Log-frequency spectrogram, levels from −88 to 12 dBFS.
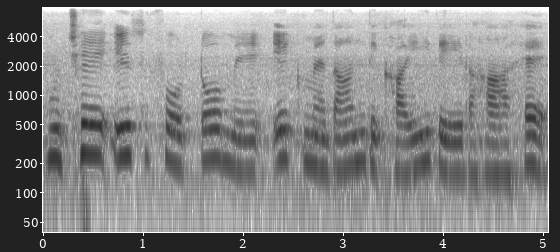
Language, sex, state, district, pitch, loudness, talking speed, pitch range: Hindi, female, Madhya Pradesh, Katni, 195 Hz, -18 LUFS, 120 wpm, 170-225 Hz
